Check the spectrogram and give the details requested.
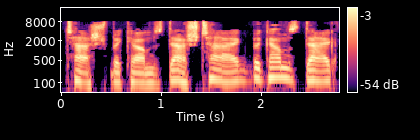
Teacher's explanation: this difference is most noticeable on the unvoiced stops rendering them extremely similar to or indistinguishable from voice stops dot T to D Tash becomes Dash tag becomes dag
